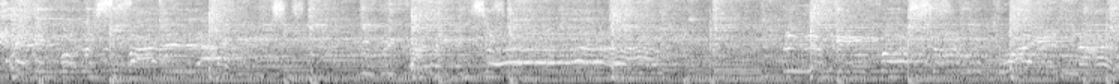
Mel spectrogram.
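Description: Rock music with a singing voice over guitar and drums.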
